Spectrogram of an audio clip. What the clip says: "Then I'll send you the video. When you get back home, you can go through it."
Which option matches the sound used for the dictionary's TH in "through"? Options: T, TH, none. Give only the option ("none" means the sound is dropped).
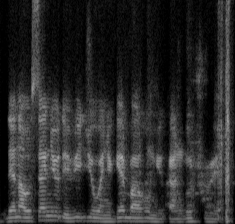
T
